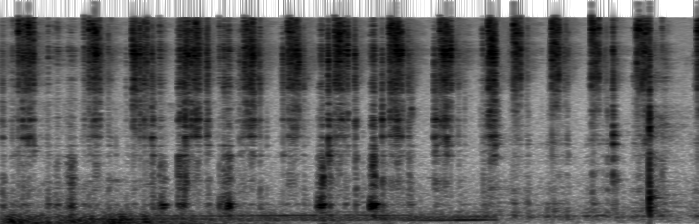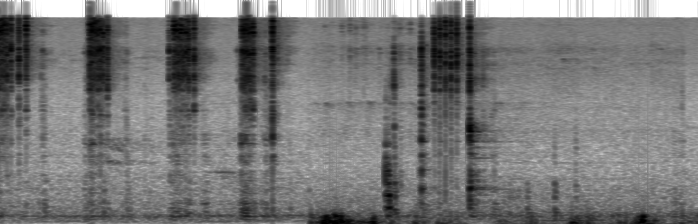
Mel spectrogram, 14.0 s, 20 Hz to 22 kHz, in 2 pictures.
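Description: Socket ratchet clicking in quick runs of strokes as 13 mm nuts and bolts with nylon locking nuts are tightened down; the clicking thins to a few scattered strokes about ten seconds in.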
